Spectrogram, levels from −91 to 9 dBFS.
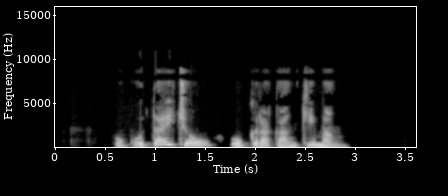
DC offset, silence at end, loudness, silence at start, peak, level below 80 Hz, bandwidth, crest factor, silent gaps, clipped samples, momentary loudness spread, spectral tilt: under 0.1%; 0.7 s; -14 LUFS; 0.6 s; 0 dBFS; -62 dBFS; 9.4 kHz; 14 dB; 1.70-1.75 s; under 0.1%; 11 LU; -4.5 dB/octave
